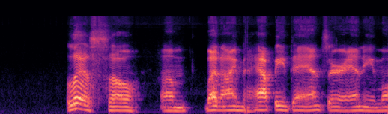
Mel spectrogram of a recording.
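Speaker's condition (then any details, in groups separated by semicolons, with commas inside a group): Primary lateral sclerosis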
